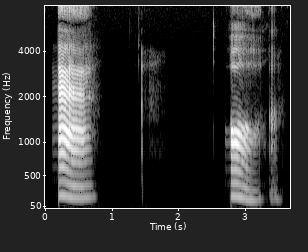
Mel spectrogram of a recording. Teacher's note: This is different from the ah as in father vowel, for example, where the tongue presses down in the back and you see more dark space in the mouth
